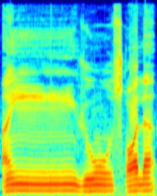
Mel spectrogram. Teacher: ناک میں سے آواز نکالیں گے، غنہ کریں گے، اور اس کی لمبائی ایک الف کے برابر ہے ، صاد کو موٹا پڑھیں گے، وَيُفْسِدُونَ سین کو باریک سیٹی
